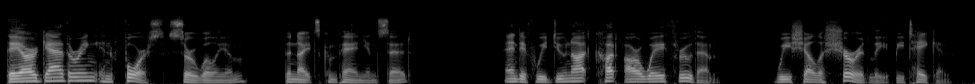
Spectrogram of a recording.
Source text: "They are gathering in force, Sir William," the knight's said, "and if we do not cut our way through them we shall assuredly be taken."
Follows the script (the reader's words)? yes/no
no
